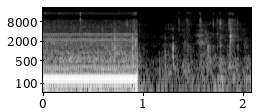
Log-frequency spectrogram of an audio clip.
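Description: A steady low hum that cuts off suddenly about a second in. It is followed by a few faint light taps of bare feet stepping onto a digital bathroom scale on a tiled floor.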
